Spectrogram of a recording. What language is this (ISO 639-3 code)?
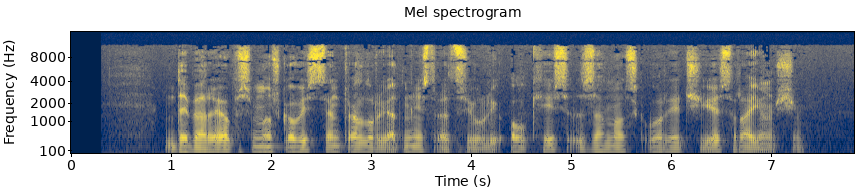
kat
